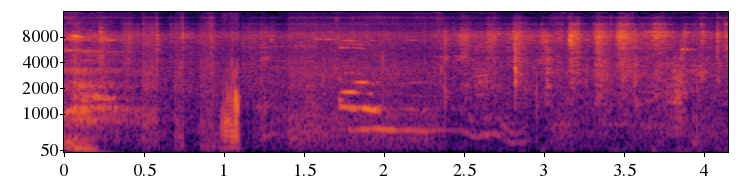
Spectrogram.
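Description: Several cats meow at feeding time at a Thai temple, one loud close cry followed by thinner, higher meows from others nearby over a busy background.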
